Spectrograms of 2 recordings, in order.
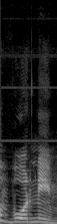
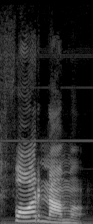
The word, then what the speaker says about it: Vorname: और जर्मन में हम जिस तरह से लिखते हैं, लिखना और प्रोनाउंसिएशन अलग होता है, तो इसलिए तुम सी साई में कंफ्यूज हो जाते हो, और हम यहाँ पे फोरनामा प्रोनाउंस करते हैं बट लिखते हैं उसको VORNAME। ओके, तो वो हम इंग्लिश के अनुसार प्रोनाउंस करेंगे तो वो बनेगा वॉरनेम, बट नो, इट्स फोरनामा।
